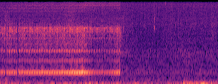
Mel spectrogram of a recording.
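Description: Ringback tone of an outgoing telephone call: a steady, bright electronic tone holds for nearly two seconds, then cuts off abruptly, leaving faint background noise.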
